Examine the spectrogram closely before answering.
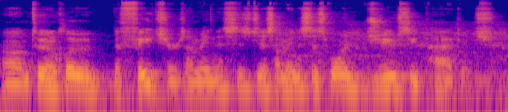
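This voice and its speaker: Moderate pace from a man, medium pitch and ordinary pitch variation. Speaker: tech reviewer. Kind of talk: product unboxing review. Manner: halting with many fillers.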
